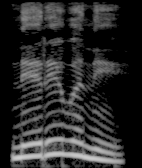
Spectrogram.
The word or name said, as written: ನೆರೆವನೆ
